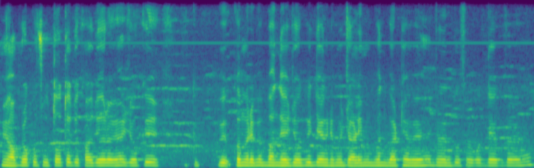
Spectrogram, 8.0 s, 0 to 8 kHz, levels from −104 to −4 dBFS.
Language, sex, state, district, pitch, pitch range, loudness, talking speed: Hindi, male, Haryana, Rohtak, 140 Hz, 140-145 Hz, -17 LUFS, 230 wpm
